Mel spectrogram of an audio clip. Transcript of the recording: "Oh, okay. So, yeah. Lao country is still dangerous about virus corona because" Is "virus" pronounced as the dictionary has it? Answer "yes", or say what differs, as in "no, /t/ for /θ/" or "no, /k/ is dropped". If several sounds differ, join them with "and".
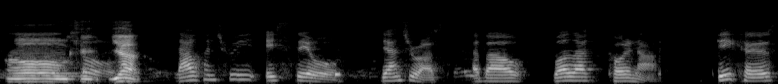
no, /w/ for /v/ and /l/ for /ɹ/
